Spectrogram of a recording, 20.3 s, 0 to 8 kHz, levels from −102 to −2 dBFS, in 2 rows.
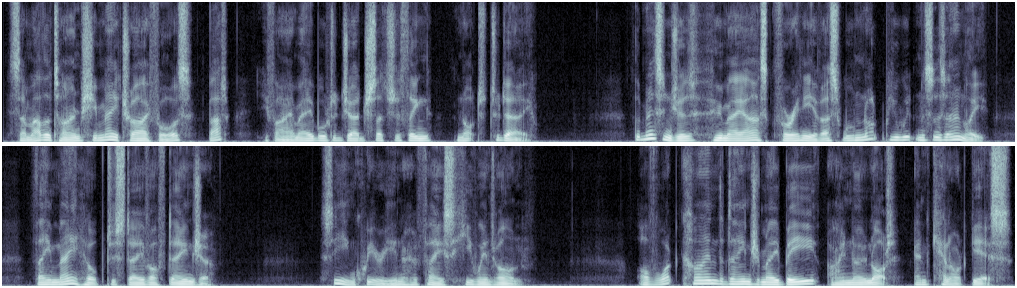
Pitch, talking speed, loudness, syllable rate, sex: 115 Hz, 180 wpm, -18 LUFS, 5.0 syllables/s, male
